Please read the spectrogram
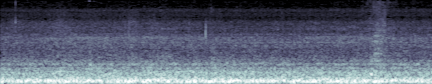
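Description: Steady low mechanical hum, like a motor or engine running, with a faint tick near the end.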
